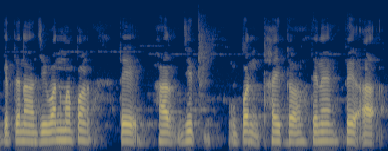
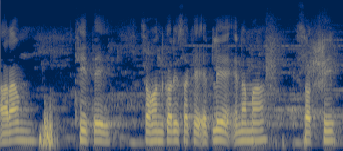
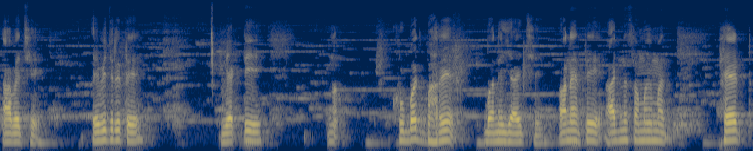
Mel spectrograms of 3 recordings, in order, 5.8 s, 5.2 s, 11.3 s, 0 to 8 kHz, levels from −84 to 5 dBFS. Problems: constant background noise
